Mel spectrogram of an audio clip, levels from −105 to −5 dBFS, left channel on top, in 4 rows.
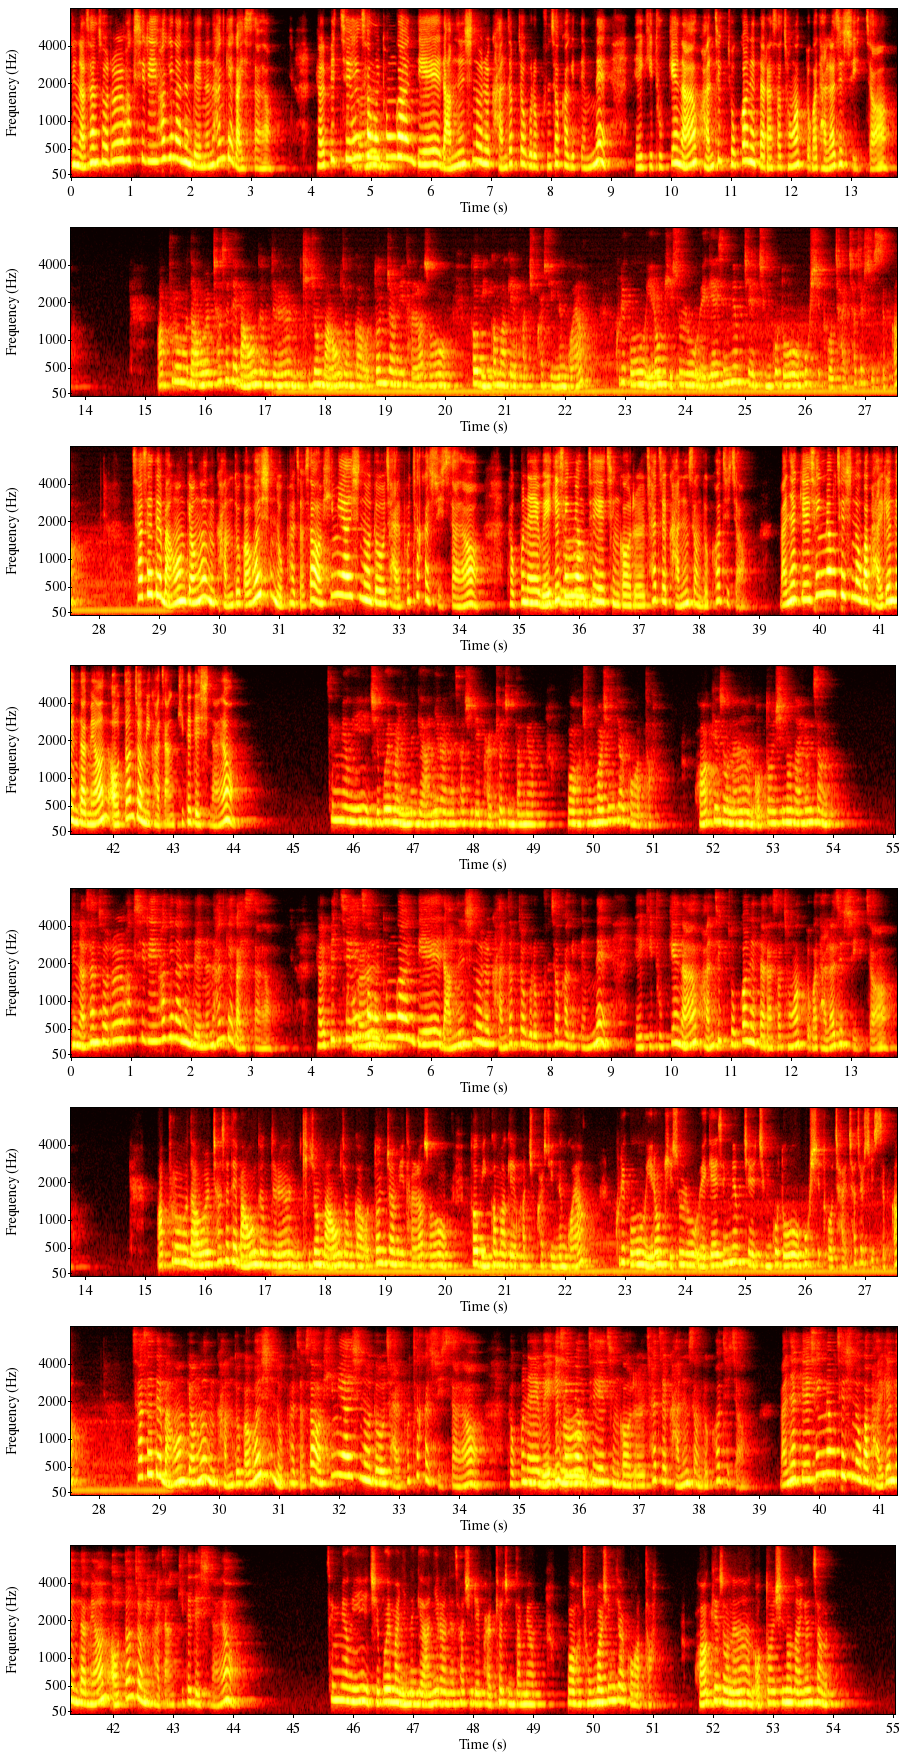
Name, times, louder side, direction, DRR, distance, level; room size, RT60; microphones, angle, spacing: voice 1, 0.0-3.3 4.1-13.6 28.6-34.3 34.6-38.8 39.4-44.0, left 4 dB, 75° left, 14 dB, 0.7 m, -23 dB
voice 2, 4.7-5.3 15.2-20.0 20.4-22.3 22.8-27.6 35.2-36.2 45.6-49.1 49.6-51.0 51.7-53.9, right 2 dB, 55° right, 10 dB, 1.0 m, -25 dB
sound 1, 17.0-29.1, equal, 50° left, 5.3 m, -42 dB
14.0 x 11.0 x 4.4 m, 0.84 s
head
